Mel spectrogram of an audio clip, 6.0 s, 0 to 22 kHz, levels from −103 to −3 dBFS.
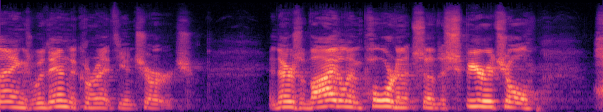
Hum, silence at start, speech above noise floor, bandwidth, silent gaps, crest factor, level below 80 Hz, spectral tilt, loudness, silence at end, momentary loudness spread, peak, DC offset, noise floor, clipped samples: none; 0 s; 37 dB; 15.5 kHz; none; 20 dB; -78 dBFS; -4 dB/octave; -23 LUFS; 0 s; 16 LU; -6 dBFS; under 0.1%; -61 dBFS; under 0.1%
